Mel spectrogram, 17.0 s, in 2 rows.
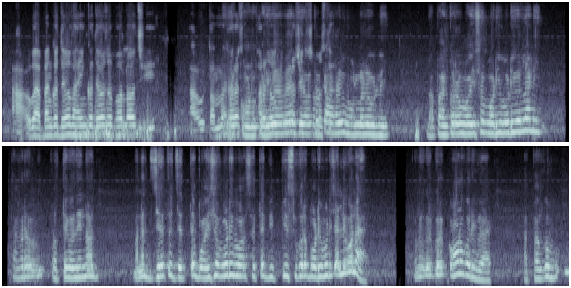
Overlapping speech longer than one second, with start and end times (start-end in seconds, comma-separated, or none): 3.4-4.8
